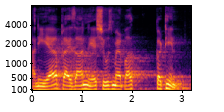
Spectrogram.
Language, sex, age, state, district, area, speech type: Goan Konkani, male, 18-30, Goa, Bardez, rural, spontaneous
